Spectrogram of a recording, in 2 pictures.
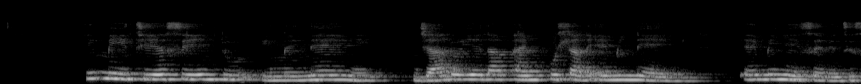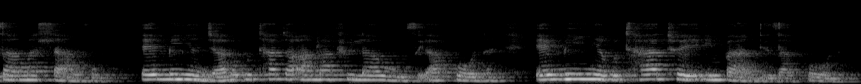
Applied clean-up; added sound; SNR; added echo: none; none; none; reverberation time 0.7 s.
